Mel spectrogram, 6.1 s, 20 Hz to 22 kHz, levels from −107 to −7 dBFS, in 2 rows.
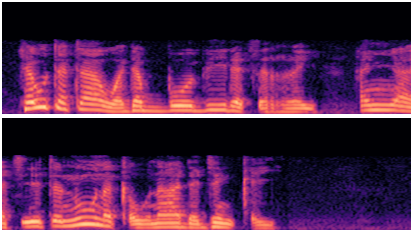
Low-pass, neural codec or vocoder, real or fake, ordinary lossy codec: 5.4 kHz; none; real; none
